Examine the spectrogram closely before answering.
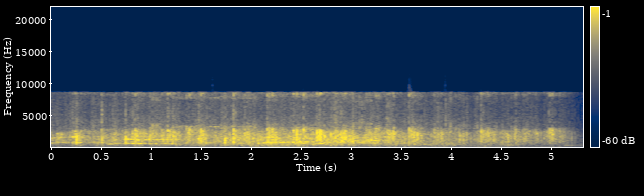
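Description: Crowd applause, a dense steady clapping that tapers off near the end.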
